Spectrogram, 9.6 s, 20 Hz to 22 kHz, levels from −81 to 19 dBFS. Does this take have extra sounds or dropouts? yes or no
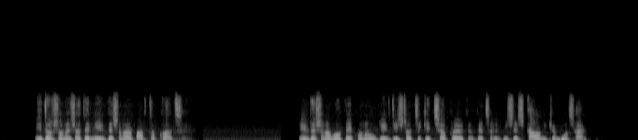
no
